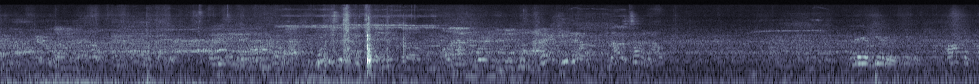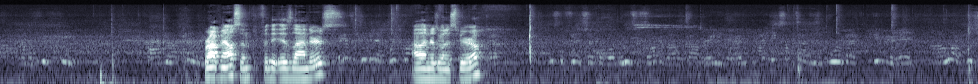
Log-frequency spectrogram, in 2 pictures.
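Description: Trading cards rustle and slide as a pack is shuffled through.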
